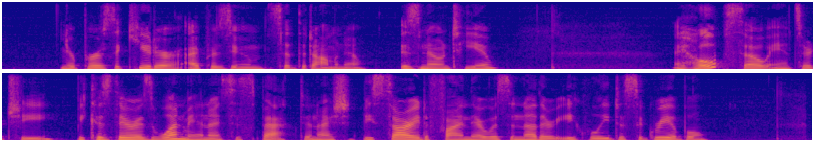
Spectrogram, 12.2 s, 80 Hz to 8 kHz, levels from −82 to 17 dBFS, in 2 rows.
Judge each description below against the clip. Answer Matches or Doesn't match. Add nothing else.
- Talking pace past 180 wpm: Doesn't match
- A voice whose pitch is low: Doesn't match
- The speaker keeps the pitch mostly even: Matches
